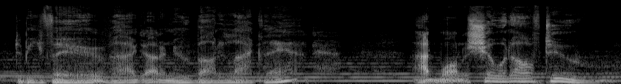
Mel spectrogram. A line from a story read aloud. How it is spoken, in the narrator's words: old Green Eyes said with a grim chuckle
